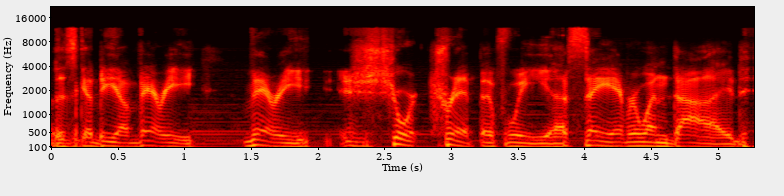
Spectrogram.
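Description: Over clear music in the background, a man in a put-on character voice talks at a moderate pace with a fairly low pitch.

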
